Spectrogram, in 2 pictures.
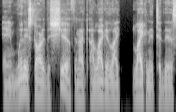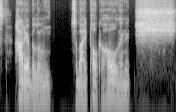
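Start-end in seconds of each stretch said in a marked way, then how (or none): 6.2-7.0 long "shh" of escaping air; hissing air leak. Retold or imitated. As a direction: hiss like a punctured balloon. Imitates air leaking from balloon.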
